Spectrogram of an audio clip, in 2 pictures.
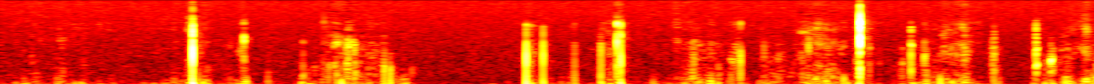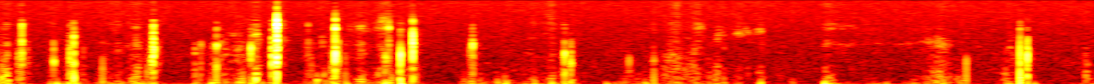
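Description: Long nails tap and scratch a small, hollow, clear plastic eye drop bottle held close to the microphone. The result is a quick, irregular run of soft, muffled taps with a deep, boomy low end, broken by sharp, bright clicks and light scratching between them.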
